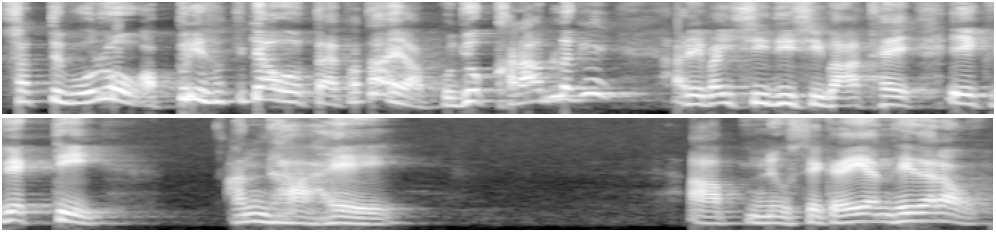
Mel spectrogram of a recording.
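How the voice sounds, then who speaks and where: A man teaching and explaining verses of a religious epic, chanting lines slowly and then explaining them in an expressive way. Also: sits high. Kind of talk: expository lecture on verse.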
